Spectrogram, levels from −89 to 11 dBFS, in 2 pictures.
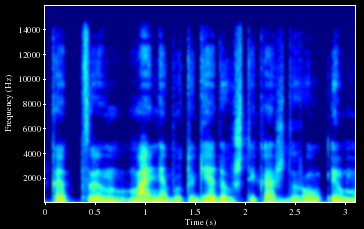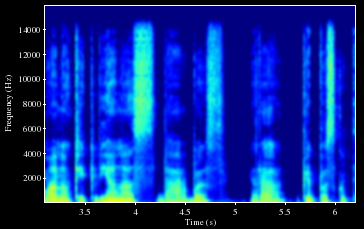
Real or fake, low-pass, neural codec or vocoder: fake; 14.4 kHz; codec, 44.1 kHz, 2.6 kbps, SNAC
